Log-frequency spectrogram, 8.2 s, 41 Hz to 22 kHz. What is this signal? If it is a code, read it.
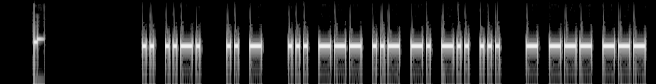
Morse code, heard as a keyed tone, about 25 wpm, 700 Hz. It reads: IF IT SOUNDS TOO
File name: Sets of 9 Words - 25wpm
